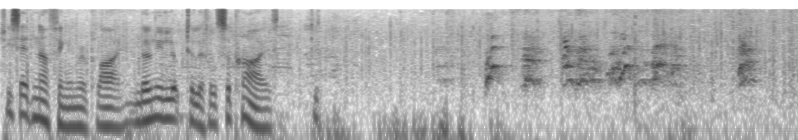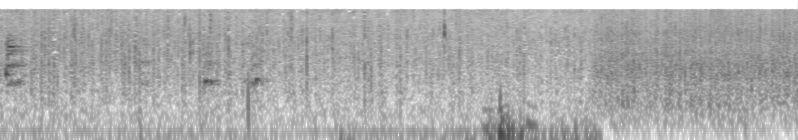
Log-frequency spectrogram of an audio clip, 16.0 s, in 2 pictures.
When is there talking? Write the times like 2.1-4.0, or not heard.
0.0-3.2.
